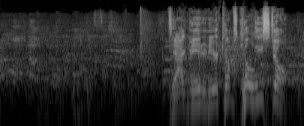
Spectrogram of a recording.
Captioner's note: crowd chatter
